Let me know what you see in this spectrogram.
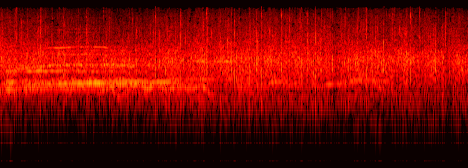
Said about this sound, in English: Could I have a big, big round of applause for Dr. Bob Gill?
